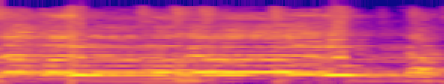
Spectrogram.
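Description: Live Cretan folk music: a man sings a held, ornamented melodic line over a Cretan lyra and a plucked laouto.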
